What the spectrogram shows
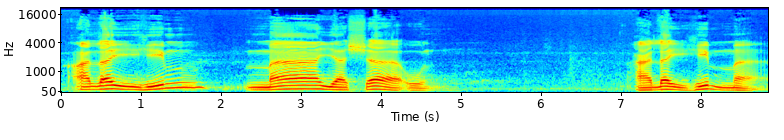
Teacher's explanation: mim sukun bertemu dengan mim berapa harkat dua harkat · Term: idgham mimi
